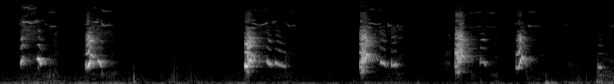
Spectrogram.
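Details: Male Cavalier King Charles Spaniel, born 13 May 2019 and weighing 7.6 kg, kept as a family pet, giving sharp, bright barks singly or in pairs, six in all, separated by short silences.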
